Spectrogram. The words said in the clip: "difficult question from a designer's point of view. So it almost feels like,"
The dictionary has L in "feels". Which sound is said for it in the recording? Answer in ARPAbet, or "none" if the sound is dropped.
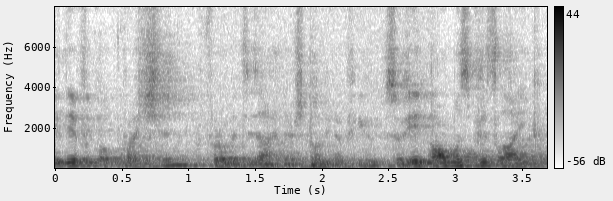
none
